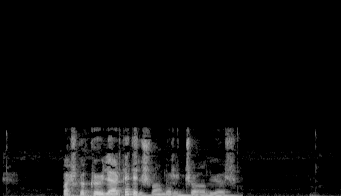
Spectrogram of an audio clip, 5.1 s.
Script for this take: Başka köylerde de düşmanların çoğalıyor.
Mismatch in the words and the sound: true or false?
false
